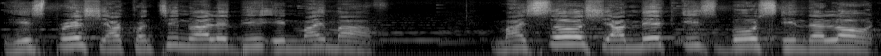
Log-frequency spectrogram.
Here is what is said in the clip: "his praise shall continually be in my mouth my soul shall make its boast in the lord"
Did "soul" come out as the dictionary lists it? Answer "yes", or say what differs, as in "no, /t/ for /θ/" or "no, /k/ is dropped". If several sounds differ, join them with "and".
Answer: yes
